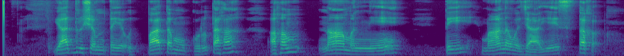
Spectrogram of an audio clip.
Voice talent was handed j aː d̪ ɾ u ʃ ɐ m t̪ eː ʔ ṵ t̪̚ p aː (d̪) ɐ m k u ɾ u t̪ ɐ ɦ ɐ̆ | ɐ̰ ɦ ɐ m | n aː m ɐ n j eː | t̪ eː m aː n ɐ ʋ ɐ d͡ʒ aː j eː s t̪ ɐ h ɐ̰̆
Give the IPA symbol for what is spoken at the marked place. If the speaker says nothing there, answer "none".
t̪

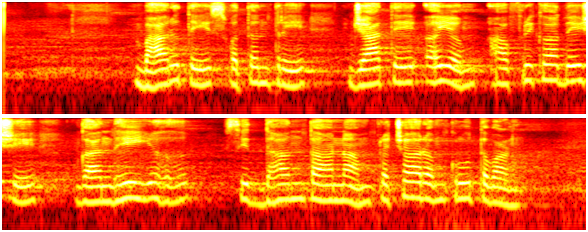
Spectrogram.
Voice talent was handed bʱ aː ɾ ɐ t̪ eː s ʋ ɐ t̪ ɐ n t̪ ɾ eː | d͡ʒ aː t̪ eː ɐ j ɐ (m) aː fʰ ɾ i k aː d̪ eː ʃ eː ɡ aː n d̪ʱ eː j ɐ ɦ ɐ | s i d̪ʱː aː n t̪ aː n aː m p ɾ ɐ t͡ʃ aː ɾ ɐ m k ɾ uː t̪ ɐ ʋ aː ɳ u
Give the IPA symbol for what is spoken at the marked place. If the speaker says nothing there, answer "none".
m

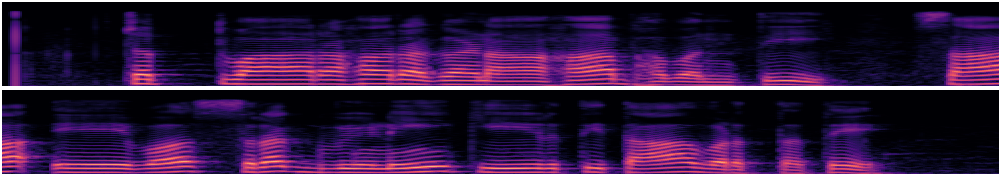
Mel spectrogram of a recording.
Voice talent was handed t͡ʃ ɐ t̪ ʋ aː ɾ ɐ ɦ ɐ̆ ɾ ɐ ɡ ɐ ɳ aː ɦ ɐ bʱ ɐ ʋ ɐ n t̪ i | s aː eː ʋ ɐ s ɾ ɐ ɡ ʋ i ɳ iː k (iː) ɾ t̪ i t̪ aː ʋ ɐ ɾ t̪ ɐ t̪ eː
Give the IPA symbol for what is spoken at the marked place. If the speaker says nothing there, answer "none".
iː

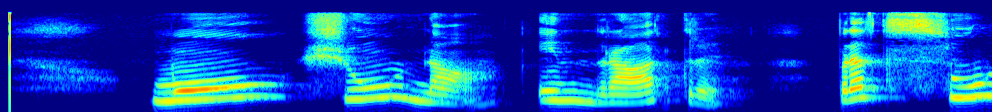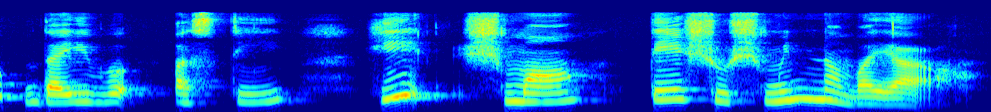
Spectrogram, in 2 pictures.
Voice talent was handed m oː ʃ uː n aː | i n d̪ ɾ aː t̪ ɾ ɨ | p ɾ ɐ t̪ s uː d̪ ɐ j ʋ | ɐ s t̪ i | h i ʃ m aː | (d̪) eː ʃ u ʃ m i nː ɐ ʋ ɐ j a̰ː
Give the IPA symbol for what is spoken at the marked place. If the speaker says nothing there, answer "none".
t̪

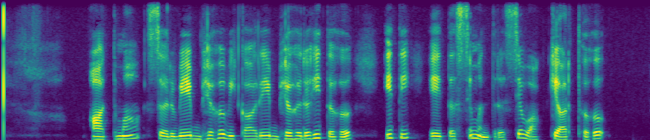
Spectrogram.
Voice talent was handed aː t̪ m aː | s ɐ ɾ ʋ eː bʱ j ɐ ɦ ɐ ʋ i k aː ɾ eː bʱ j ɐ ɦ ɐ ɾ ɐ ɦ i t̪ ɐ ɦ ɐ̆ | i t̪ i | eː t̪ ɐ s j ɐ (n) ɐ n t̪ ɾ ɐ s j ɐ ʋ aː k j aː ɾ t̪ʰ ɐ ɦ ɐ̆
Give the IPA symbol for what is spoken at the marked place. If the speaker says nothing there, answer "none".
m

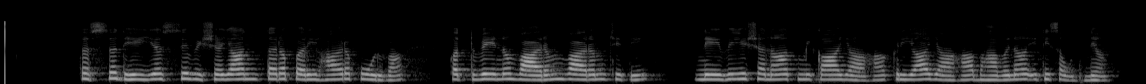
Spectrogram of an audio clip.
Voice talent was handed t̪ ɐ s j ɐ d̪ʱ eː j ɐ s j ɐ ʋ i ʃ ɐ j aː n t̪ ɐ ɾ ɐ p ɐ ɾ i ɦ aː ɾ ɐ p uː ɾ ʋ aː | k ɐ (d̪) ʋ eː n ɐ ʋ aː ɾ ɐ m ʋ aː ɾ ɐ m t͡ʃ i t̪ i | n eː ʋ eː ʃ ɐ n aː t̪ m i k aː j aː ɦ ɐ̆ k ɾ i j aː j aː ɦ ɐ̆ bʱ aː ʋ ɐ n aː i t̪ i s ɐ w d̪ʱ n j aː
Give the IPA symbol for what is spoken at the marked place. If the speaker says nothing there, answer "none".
t̪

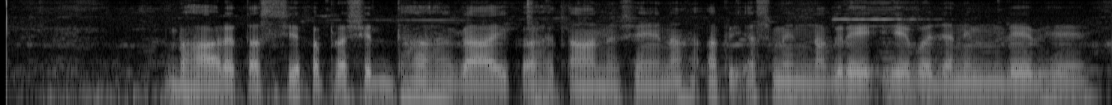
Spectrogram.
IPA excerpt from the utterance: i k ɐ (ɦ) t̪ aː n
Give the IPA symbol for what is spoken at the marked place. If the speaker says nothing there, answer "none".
ɦ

